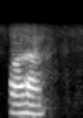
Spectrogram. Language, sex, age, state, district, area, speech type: Assamese, female, 18-30, Assam, Kamrup Metropolitan, urban, conversation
